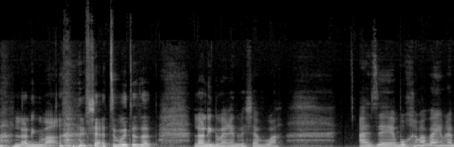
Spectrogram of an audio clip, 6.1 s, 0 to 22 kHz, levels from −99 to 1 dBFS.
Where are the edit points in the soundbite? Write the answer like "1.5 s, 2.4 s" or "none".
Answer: 1.2 s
